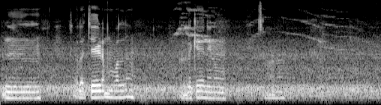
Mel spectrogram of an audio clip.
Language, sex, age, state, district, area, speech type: Telugu, male, 18-30, Telangana, Khammam, rural, spontaneous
